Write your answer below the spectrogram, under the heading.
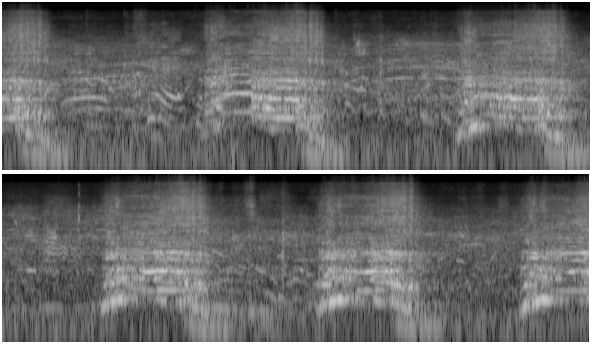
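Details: A lion (Panthera leo) gives deep, rasping roars, each a loud burst repeated about every two seconds.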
